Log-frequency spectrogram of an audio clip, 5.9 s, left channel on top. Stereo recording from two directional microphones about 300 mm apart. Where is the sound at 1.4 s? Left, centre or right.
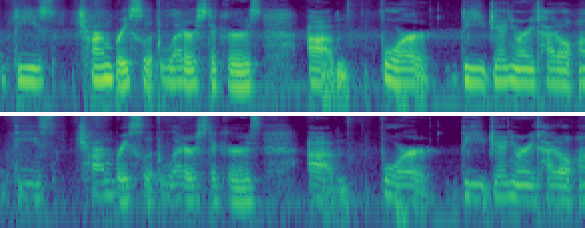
Centre.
